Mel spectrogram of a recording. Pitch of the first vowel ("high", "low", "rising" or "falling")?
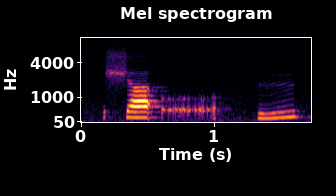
high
